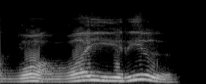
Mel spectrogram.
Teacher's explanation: Kalau go tipis, ya, makanya angkat pangkal lidahnya. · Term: huruf ghain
